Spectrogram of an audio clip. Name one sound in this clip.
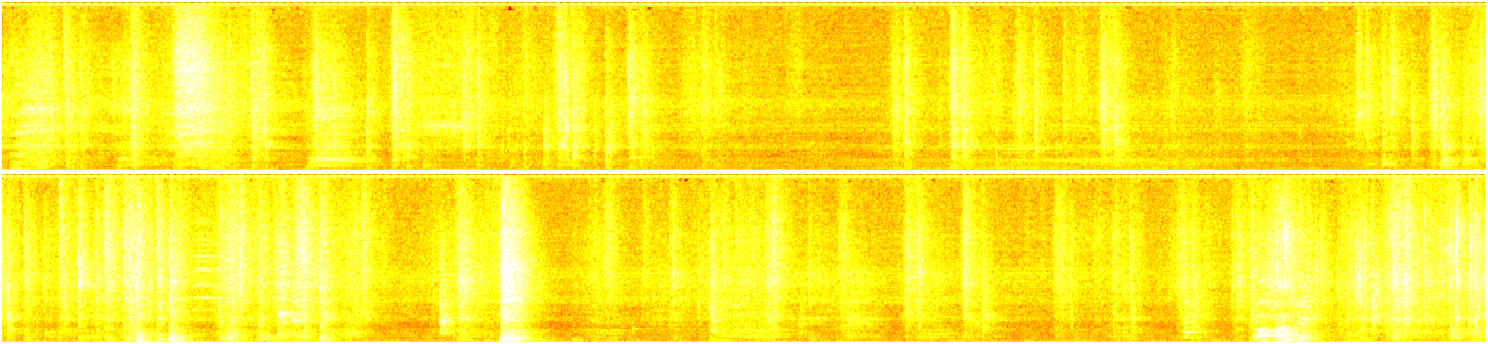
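Bare feet shuffle and thump on a padded mat.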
